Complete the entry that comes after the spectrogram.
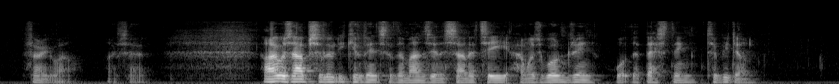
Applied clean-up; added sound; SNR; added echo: none; none; none; none.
